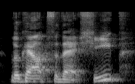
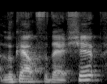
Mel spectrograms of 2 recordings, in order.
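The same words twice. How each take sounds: First: "sheep" with a long, tense ee; long vowel in sheep. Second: "ship" with a short, lax i; short vowel in ship. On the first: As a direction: draw out the ee in "sheep". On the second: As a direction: keep the i in "ship" short, as in "sit". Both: Shown as a demonstration. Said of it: "identify which utterant was said".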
